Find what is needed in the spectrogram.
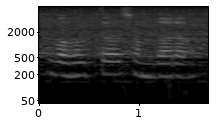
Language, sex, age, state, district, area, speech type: Odia, female, 30-45, Odisha, Sundergarh, urban, spontaneous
